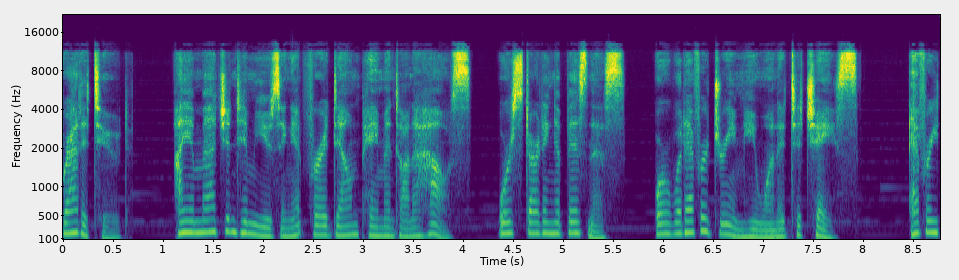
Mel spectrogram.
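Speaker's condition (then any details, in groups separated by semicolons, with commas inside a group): No condition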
